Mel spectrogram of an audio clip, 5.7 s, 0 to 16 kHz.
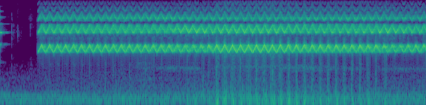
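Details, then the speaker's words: Xena XX14 alarm disc lock, off the bike, fresh battery fitted, set off by tapping: after a warning beep, a piercing high warbling siren starts abruptly and holds at full volume; ridiculously loud. "So we've got the battery in, and now I'm going to set it off, and hopefully through the microphone you'll be able to hear how loud this thing is. So if you tap it or move it, it gives you a warning beep, and then"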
